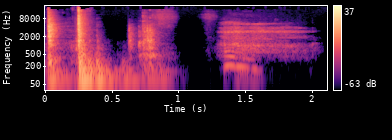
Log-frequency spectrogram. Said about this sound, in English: close the door because that's our sound studio.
